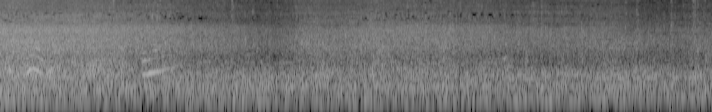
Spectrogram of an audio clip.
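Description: Steady rushing noise of the open air, a little louder over the first few seconds, with a few faint, brief voice sounds near the start.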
